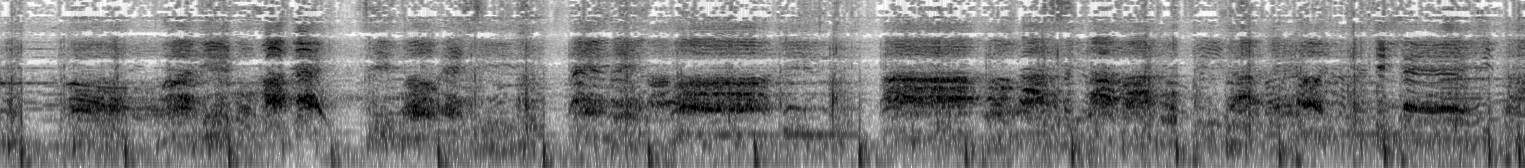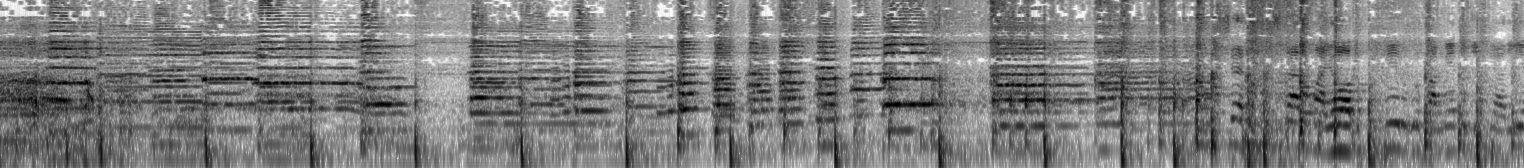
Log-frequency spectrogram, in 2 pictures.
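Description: A troop of soldiers singing a military marching song together in unison as they march. About halfway through this gives way to a military brass band playing a march, with held, steady notes.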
